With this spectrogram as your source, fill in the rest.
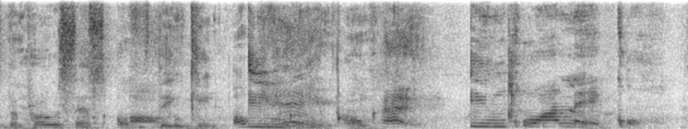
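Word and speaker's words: inkxwaleko: Inkwaleko. Inkwaleko.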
